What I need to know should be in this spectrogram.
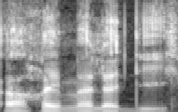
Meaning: sick leave, sick day
- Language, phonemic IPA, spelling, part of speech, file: French, /a.ʁɛ ma.la.di/, arrêt maladie, noun, Fr-arrêt maladie.ogg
